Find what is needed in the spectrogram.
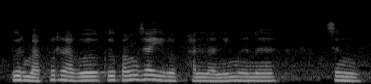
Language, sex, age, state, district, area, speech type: Bodo, female, 45-60, Assam, Kokrajhar, rural, spontaneous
